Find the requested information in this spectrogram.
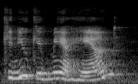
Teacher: notice that the modal verb can here is reduced to /kuhn/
